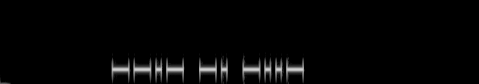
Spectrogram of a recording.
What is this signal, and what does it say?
Morse code, heard as a keyed tone, about 21 wpm, 700 Hz. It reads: QNX
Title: USA Call Sign Postfixes - 3 Letters 22wpm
